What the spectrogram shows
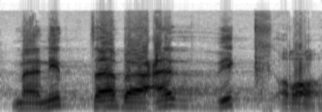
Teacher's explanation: huruf Kaf yang berharakat sukun jadi cara membacanya adalah dengan menahan suara kemudian keluar udara ya menit aba adzikro 123 VoIP ya jadi tahan suara kita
